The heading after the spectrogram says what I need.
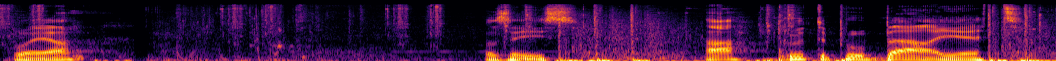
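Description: A man commentating his own gameplay as a gaming youtuber, frustrated and swearing, mixing in English words. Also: on the low side. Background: game music and gunfire.

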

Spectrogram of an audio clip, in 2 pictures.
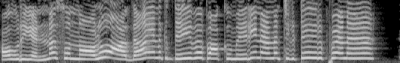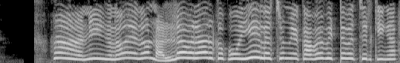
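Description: A woman's voice: very high-pitched, bright, forceful tone, a little hiss or hum. A woman voicing a scheming, gossipy village neighbor who talks in a sly, dramatic, wheedling way. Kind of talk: cartoon voice acting.

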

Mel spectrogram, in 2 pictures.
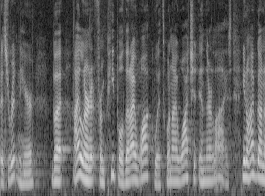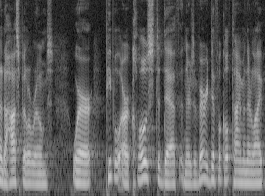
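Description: Earnest, conversational man preaching. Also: fairly high pitch. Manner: earnest, conversational preaching with slow emphatic pauses. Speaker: pastor. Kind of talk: sermon. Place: indoor church office set.

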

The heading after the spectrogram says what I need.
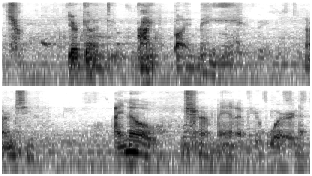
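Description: An actor playing a volatile, needy criminal in a video game, theatrical and eager, halting and stammering as he swings between pleading and menace. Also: low voice, expressive, vocal fry, very noisy, heavily acted. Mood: insistent, sly.

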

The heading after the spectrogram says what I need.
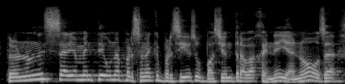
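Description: Mexican podcast host with rambling questions. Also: male voice, a little high, steady tone, racing. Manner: rambling questions with many fillers. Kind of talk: casual interview.

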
